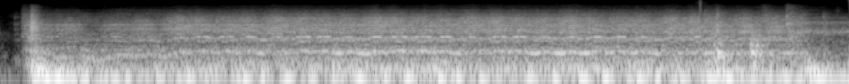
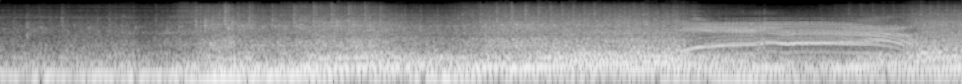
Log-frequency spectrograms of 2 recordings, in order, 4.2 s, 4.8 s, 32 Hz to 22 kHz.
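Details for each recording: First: 1970 International Loadstar truck being revived after sitting locked up, cranked to test fuel pump pickup: laboured, dragging starter whir, engine turns slowly and heavily, getting harder to crank, never fires. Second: 1970 International Loadstar truck, revived from locked-up, idling after start despite low coil voltage: deep, even, really smooth idle rumble with no misses or knocks, some whistling over it; runs great.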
